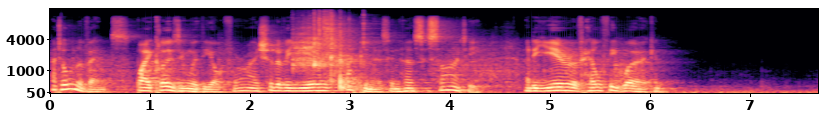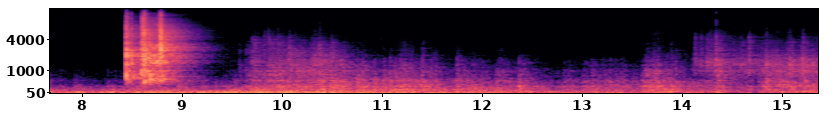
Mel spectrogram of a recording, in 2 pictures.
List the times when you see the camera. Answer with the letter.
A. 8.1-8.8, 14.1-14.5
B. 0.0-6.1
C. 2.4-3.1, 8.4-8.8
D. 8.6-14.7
C.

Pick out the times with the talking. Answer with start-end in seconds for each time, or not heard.
0.0-6.1.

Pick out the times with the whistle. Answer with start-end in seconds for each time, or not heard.
not heard.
